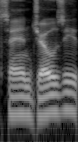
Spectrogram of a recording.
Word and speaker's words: San Jose: I thought it was San Jose. I pronounce it San Jose. They said, no, it's just the J's are like H's.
